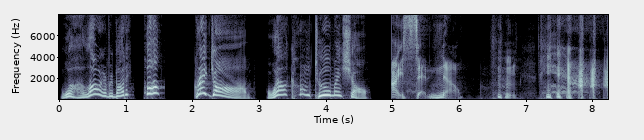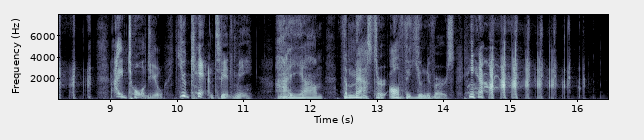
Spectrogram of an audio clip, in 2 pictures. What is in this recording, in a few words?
Cartoon Characters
